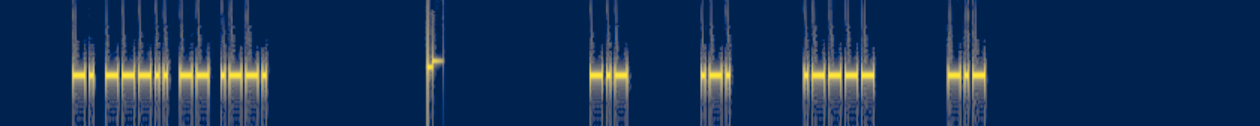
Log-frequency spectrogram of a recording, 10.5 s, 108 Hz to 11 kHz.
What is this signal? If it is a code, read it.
Morse code, heard as a keyed tone, about 36 wpm, spaced as for 18 wpm, 700 Hz. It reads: N8MP KR1K
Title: USA Call Signs - 4 Characters - 6x Character Spacing - 35wpm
